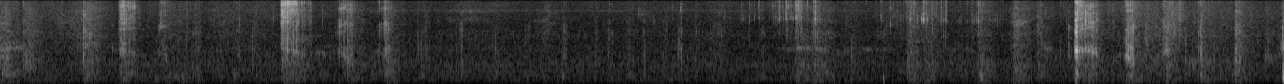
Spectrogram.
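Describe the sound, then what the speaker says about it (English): Crunchy bites into a crispy pork belly banh mi, each bite a sharp crackling burst with chewing between, close up and fairly loud, repeated irregularly over a quiet room with no talking. "Can you hear this crunch?"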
